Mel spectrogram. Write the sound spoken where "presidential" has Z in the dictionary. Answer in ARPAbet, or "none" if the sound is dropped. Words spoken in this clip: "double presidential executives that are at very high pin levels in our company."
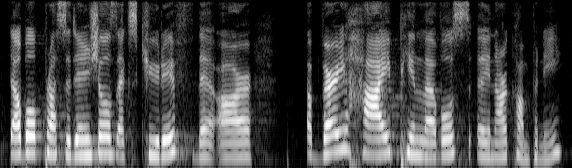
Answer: S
